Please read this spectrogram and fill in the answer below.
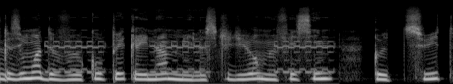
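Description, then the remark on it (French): A telephone rings with an incoming call in repeated electronic bursts beneath a man talking steadily, the ringing moderately loud and continuing through most of his speech. “nous avons déjà un premier appel.”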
